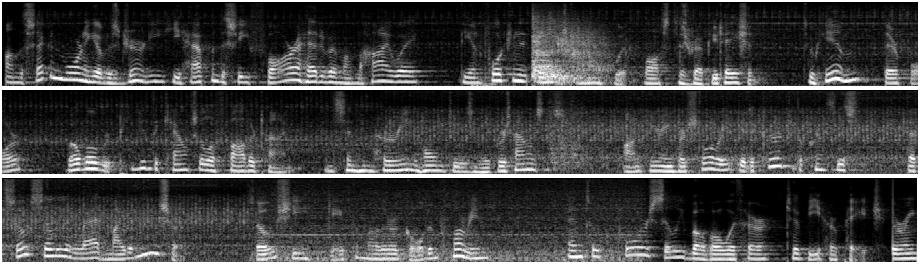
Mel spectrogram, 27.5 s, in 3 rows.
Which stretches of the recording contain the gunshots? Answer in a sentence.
You can hear the gunshots from 4.7 to 6.5 s and from 14.6 to 15.0 s.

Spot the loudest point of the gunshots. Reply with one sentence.
The volume of the gunshots peaks at 5 seconds.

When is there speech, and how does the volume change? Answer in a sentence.
The speech can be heard from 0.0 to 27.4 s, at a steady volume.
